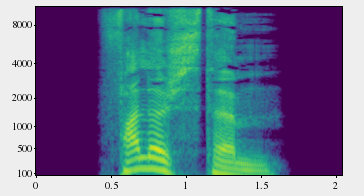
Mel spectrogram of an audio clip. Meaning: strong dative masculine/neuter singular superlative degree of phallisch
- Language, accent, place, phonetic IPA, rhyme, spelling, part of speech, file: German, Germany, Berlin, [ˈfalɪʃstəm], -alɪʃstəm, phallischstem, adjective, De-phallischstem.ogg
